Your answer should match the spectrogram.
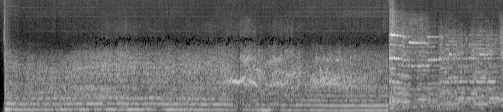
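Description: A car speeds along the coast away from town, followed by another car, with a loud, sustained squeal of tires, the screech holding steady for several seconds before shifting abruptly in pitch near the end. No voices.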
